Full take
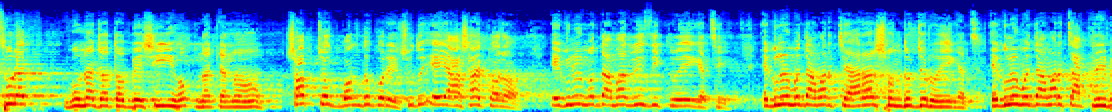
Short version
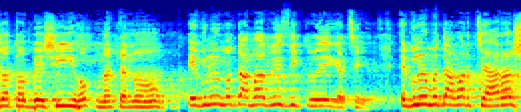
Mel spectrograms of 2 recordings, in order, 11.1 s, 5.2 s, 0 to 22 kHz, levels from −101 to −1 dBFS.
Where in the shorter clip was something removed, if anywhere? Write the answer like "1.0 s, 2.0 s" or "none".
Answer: 1.7 s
